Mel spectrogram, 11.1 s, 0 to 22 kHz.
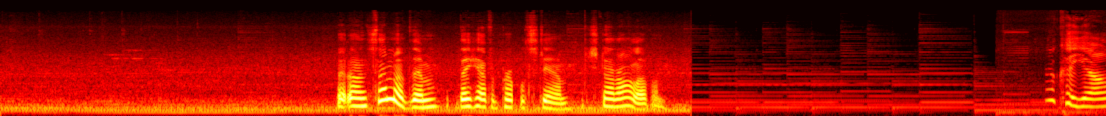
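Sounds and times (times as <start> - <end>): low mechanical hum: 0.0 - 6.9.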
